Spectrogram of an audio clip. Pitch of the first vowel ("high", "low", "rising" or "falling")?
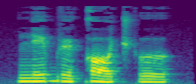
rising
